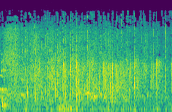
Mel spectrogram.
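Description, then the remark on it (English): An audience breaks into steady applause, many hands clapping in a dense, crackling patter that holds at an even, fairly loud level for a few seconds without pausing. “Thank you, Tim. Round of applause.”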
